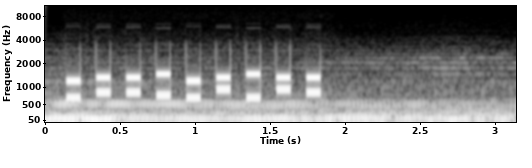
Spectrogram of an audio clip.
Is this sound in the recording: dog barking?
no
